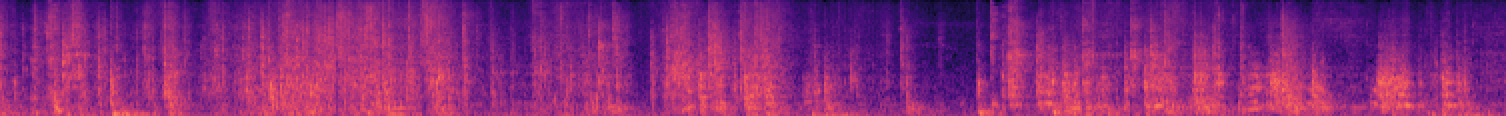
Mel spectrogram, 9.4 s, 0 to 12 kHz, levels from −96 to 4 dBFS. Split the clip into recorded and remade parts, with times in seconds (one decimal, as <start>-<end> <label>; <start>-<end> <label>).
0.0-2.5 remade; 2.5-3.2 recorded; 3.2-4.9 remade; 4.9-6.0 recorded; 6.0-9.4 remade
